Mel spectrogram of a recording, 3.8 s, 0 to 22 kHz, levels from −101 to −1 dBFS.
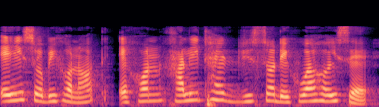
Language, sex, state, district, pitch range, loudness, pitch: Assamese, female, Assam, Kamrup Metropolitan, 220-245 Hz, -18 LUFS, 230 Hz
